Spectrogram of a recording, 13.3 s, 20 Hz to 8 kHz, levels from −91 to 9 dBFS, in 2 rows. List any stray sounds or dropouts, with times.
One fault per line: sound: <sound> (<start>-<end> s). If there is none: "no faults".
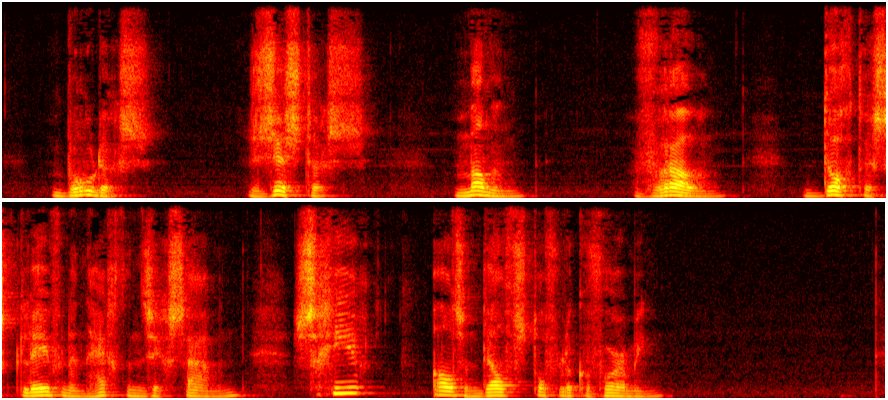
no faults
